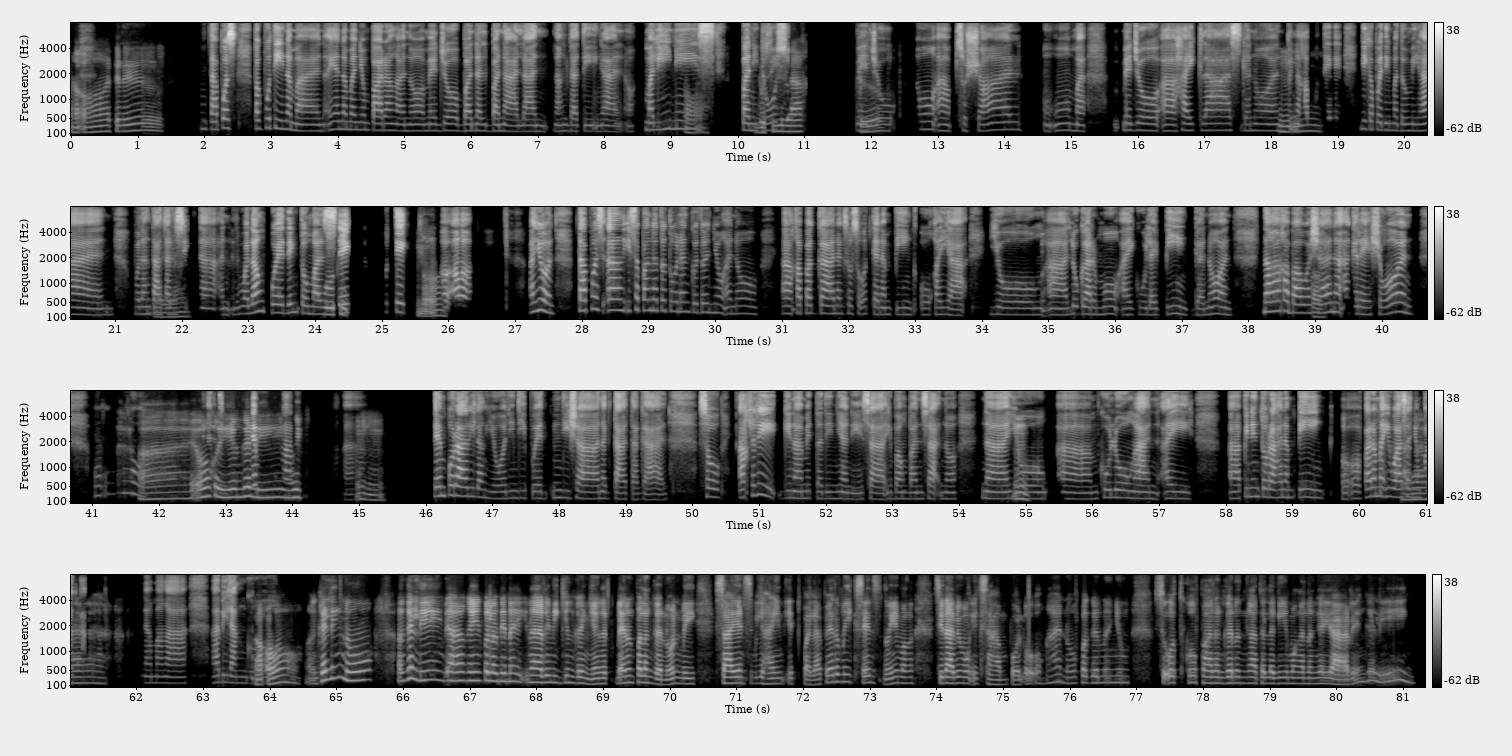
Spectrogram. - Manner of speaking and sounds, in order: in English: "high class"; in English: "aggression"; unintelligible speech; drawn out: "Ah"; in English: "science behind it"; in English: "makes sense"
- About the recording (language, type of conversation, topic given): Filipino, podcast, Paano mo ginagamit ang kulay para ipakita ang sarili mo?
